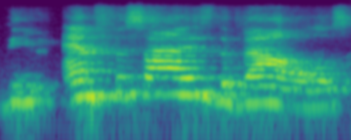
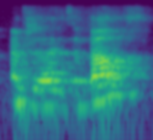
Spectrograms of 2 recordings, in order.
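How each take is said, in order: First: The vowels are long and opened up. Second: The vowels are short and clipped.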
